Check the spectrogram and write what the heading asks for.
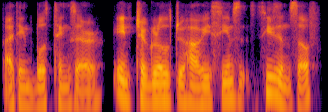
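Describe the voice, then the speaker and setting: A man with a fairly deep yet bright voice, a player on a tabletop roleplaying show, chats out of character about game ideas. He talks informally and haltingly, thinking aloud and swearing as he works things out. The recording is dry and close.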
